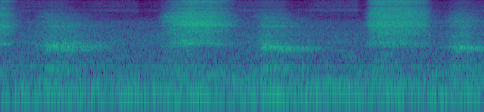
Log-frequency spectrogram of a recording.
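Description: Deep rhythmic breaths through the nose during fascial exercises for running, three sharp inhale-exhale bursts spaced about a second and a half apart, close and clear over low room hum.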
